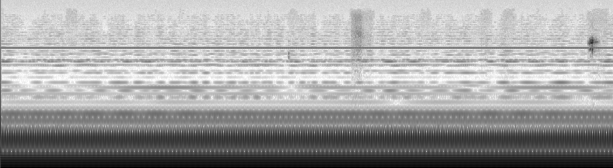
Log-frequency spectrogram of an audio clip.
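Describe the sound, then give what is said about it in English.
A single low note is hummed and held steadily for the whole stretch during a meditative singing exercise, even in loudness, with no breaks and no other sounds around it. “And once you find a good moment, just take a pause from the hum and just notice.”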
